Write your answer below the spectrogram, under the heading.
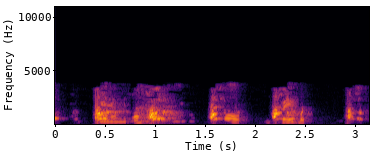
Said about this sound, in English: I'm so sorry. The dog barking is really messing up my hearing.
